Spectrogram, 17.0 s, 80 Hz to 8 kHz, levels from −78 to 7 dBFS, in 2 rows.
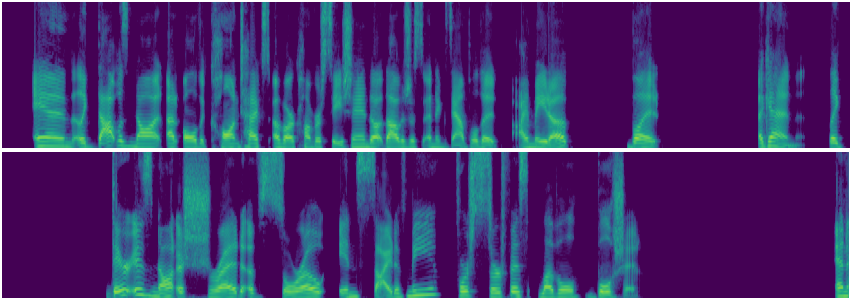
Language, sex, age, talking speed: English, female, 10-29, 140 wpm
